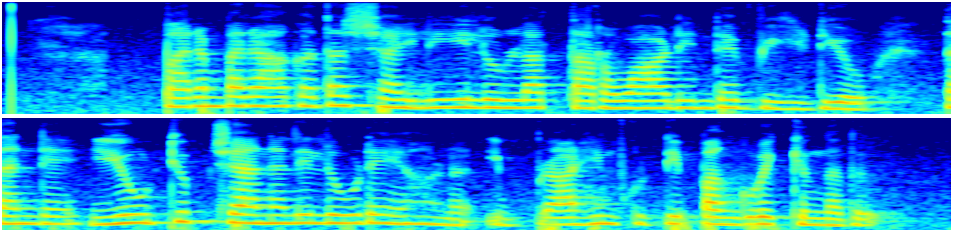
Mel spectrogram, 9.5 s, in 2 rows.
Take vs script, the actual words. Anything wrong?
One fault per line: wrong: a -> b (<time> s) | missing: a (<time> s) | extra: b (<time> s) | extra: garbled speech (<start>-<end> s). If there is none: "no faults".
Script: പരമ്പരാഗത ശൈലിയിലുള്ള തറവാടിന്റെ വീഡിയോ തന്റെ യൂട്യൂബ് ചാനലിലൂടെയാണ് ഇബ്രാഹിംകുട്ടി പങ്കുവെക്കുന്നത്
no faults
